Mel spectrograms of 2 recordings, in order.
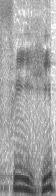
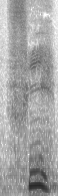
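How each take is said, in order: First: The word ends with a short final vowel. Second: The word ends on a consonant, vowel dropped. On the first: The reading continues without stopping. "यहाँ लुम्तुन्ननी फ़ीहि पढ़ेंगे" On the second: The reader stops at this word. "वफ़ की सूरत में फ़ीह पढ़ा जाएगा"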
